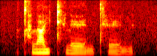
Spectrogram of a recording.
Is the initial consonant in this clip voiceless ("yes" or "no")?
yes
